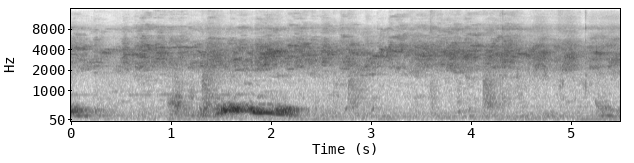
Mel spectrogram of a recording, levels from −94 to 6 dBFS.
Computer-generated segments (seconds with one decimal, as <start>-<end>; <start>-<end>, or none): 4.5-5.5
